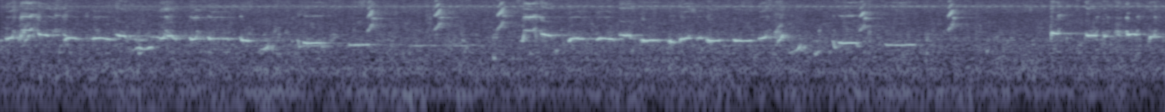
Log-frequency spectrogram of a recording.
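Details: Hooded butcherbird, a Papuan endemic and skilled mimic kept as a tutor bird, singing clear fluted whistled phrases that step down in pitch, in repeated bursts with soft clicking and a faint steady hum behind.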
